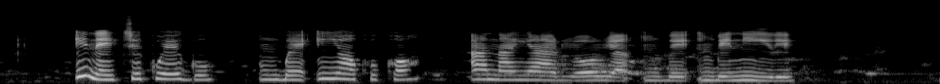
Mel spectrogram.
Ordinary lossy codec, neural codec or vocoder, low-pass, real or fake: none; none; 9.9 kHz; real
